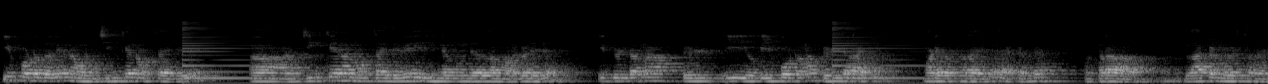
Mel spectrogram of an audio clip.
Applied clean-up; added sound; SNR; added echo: none; Acoustic guitar; 14 dB; reverberation time 1.0 s.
